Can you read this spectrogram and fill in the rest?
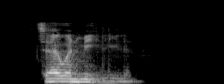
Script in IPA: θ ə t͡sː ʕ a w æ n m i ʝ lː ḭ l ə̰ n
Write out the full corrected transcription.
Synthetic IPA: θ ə t͡sː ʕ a w æ n m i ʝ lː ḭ l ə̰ n

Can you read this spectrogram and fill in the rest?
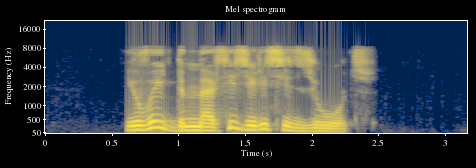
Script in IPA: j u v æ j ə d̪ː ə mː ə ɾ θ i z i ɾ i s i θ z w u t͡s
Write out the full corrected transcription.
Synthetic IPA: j u v æ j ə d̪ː ə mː ə ɾ θ i z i ɾ i s i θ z w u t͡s

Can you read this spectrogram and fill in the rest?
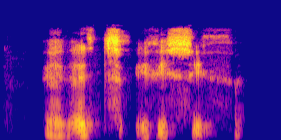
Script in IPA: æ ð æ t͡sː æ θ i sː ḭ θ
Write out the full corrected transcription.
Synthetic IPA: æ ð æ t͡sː i θ i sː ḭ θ

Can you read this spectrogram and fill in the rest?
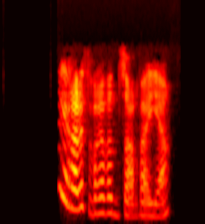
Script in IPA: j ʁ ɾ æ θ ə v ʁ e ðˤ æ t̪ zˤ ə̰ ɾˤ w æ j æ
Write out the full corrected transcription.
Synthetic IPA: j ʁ ɾ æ θ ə v ʁ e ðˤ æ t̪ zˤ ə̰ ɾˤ v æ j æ

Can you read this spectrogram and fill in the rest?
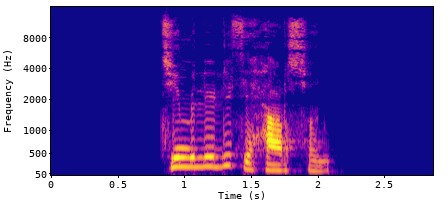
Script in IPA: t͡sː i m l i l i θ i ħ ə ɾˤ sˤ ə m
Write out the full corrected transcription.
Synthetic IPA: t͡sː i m l i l i θ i ħ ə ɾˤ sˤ ə n

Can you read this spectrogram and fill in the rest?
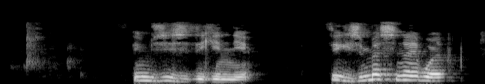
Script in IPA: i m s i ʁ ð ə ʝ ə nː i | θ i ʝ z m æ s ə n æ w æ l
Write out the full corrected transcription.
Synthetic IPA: i m z i z ð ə ʝ ə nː i | θ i ʝ z m æ s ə n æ w æ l

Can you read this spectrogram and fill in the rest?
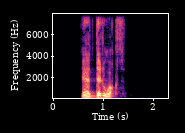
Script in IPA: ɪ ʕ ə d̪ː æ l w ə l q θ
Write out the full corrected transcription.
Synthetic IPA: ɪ ʕ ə d̪ː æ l w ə q θ

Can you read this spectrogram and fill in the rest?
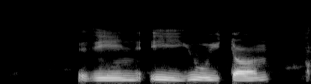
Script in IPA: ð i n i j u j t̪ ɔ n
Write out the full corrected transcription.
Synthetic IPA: ð i n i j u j t̪ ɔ m

